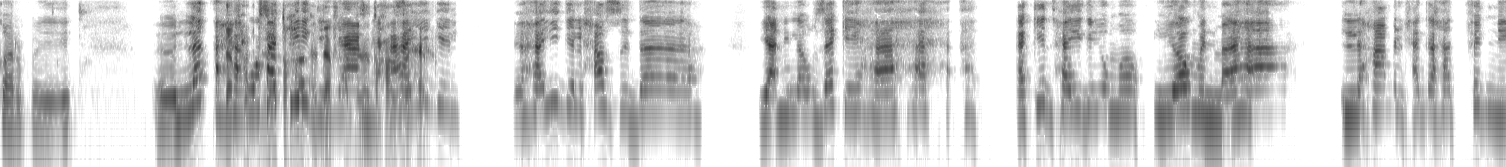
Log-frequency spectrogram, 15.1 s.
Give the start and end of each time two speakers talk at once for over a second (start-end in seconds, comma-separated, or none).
2.2-4.3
